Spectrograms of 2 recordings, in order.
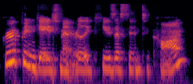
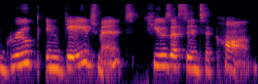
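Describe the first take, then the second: First: Said in the usual way. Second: Group engagement said slowly and deliberately; slow emphasis. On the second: Shown as a demonstration. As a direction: lean on each word of Group engagement, unhurried.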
